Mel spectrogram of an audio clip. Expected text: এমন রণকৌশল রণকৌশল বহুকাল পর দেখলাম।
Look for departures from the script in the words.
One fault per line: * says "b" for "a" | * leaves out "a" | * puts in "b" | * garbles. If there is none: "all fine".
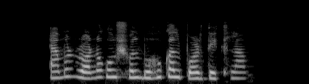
* leaves out "রণকৌশল"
